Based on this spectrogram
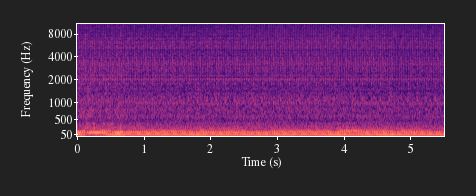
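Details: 1954 MG TF four-cylinder idling after a cold start during compression, coolant and block heat testing: even low putter with steady firing rhythm, no knocks or misses; normal cold idle.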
